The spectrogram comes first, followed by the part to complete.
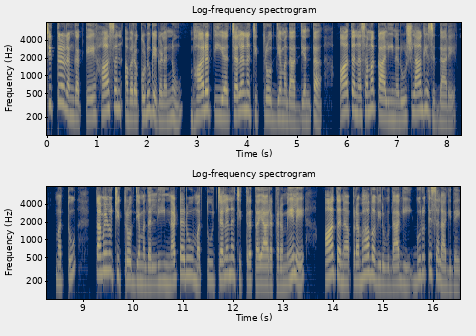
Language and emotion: Kannada, neutral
